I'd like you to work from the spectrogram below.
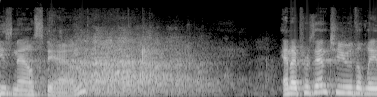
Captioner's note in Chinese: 笑聲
